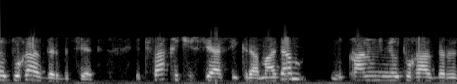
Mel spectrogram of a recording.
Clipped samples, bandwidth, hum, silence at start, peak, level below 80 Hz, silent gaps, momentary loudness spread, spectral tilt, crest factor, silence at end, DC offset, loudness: under 0.1%; 5.8 kHz; none; 0 s; -6 dBFS; -52 dBFS; none; 9 LU; -6.5 dB/octave; 16 dB; 0 s; under 0.1%; -21 LUFS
